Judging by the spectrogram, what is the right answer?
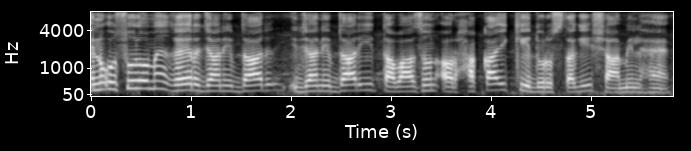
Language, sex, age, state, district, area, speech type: Urdu, male, 18-30, Uttar Pradesh, Saharanpur, urban, spontaneous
